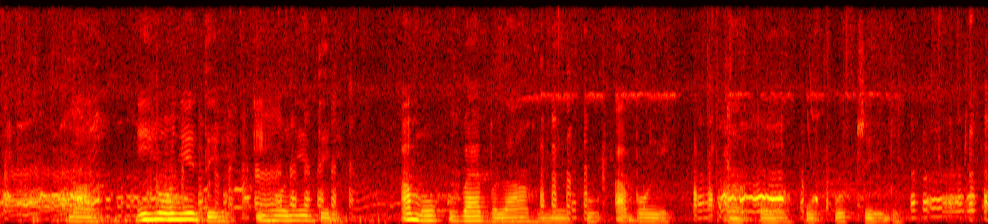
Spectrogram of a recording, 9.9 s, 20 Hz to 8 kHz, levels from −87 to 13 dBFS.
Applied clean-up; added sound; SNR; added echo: none; Chicken, rooster; 4 dB; none.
